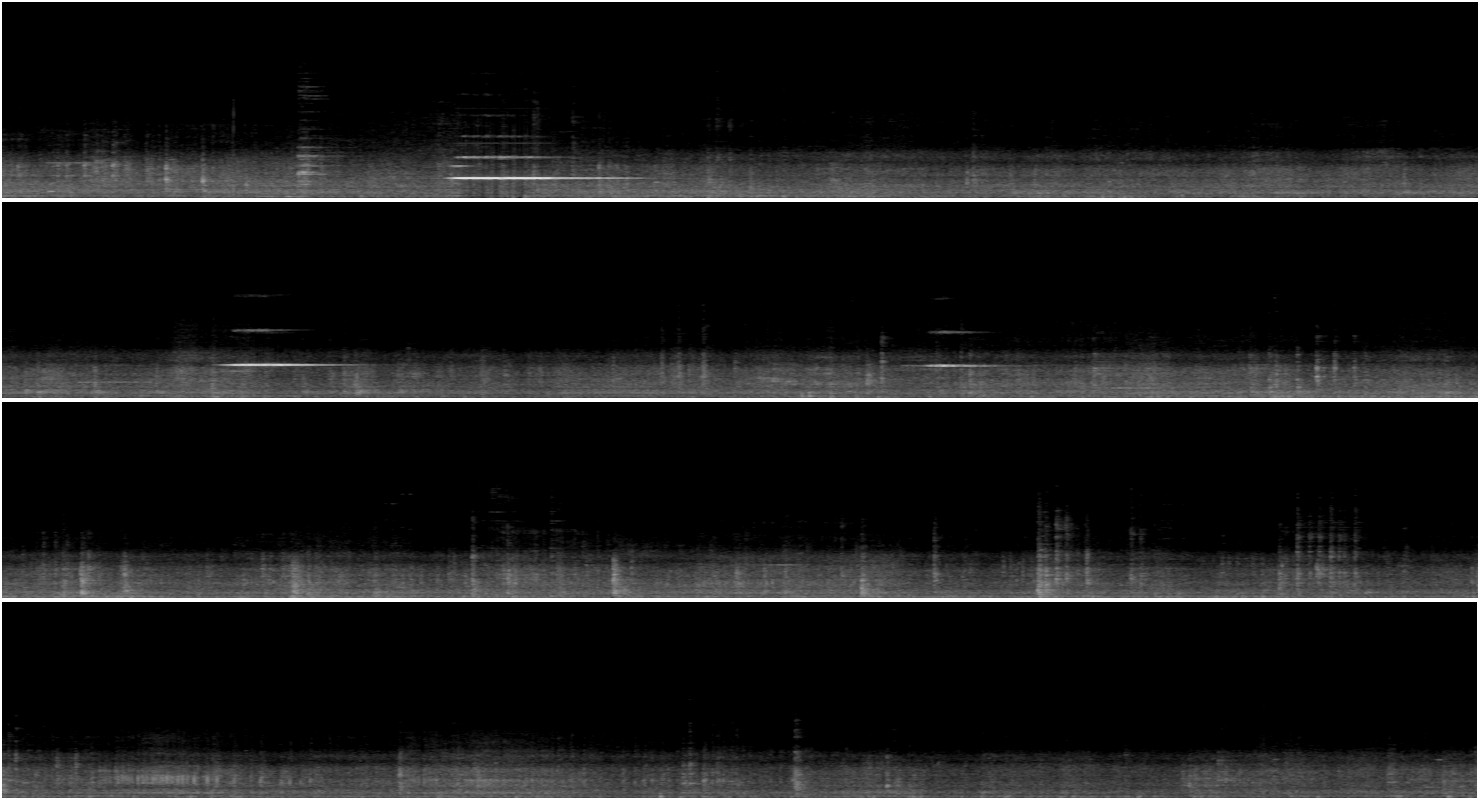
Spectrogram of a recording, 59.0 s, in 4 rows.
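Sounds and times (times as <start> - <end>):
wheels clanking over rail joints: 0.0 - 8.8, 13.8 - 59.0
train cars rumbling: 0.0 - 59.0
high wheel squeal: 0.4 - 1.2, 4.4 - 6.6, 16.8 - 18.5, 23.7 - 25.0.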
